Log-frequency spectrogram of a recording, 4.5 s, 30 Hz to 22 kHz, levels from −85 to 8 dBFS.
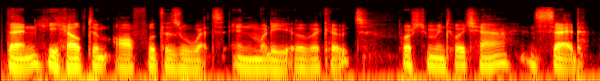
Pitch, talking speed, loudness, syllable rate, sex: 100 Hz, 240 wpm, -21 LUFS, 5.7 syllables/s, male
